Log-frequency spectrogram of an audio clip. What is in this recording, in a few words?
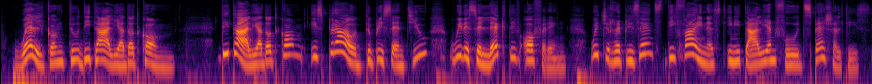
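Italian Accent, foreign accent voice overs; foreign languages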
